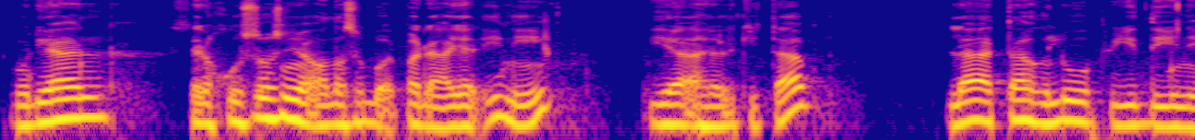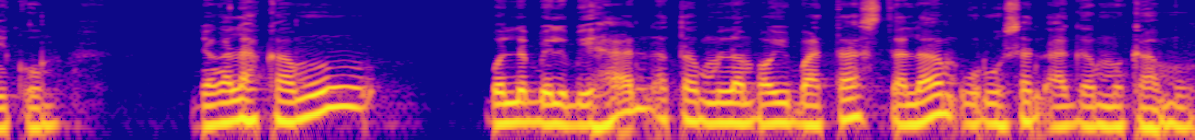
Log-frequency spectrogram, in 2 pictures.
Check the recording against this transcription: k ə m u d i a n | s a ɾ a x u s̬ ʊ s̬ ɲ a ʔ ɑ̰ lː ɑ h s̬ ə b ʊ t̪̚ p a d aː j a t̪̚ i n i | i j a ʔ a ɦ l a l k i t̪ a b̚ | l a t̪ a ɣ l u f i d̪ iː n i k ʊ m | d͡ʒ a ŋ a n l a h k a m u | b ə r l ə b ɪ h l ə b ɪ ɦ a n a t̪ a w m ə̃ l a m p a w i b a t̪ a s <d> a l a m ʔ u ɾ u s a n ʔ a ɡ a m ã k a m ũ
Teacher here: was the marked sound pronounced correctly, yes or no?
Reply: yes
